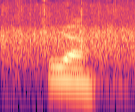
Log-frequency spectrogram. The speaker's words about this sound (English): I know our, you can go ahead and clap for them now. That's good.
